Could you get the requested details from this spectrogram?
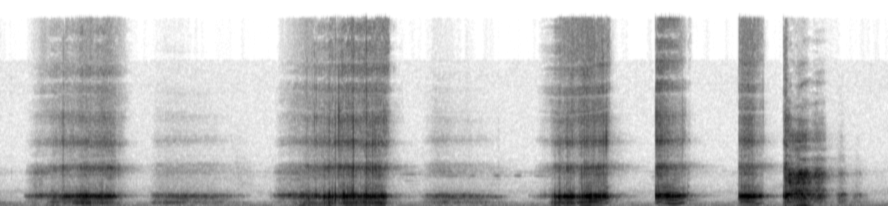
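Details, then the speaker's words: A child in sleep gives loud irregular snoring broken by short, abrupt gasping and choking snorts. This is obstructed breathing described by a paediatric pulmonologist as a sign of obstructive sleep apnea and not normal. "this is a gas pin choke that means your child is struggling during sleep so is this considered as normal absolutely no"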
